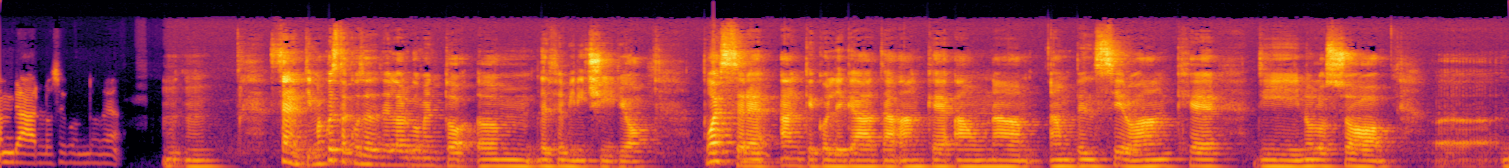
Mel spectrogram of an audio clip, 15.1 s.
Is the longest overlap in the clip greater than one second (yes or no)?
no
